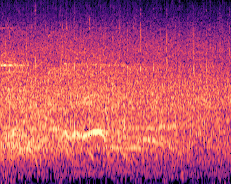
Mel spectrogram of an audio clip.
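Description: crowd, basketball crowd applauding

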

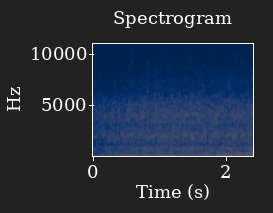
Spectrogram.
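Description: nature, rain falling

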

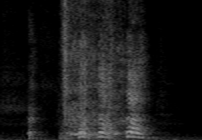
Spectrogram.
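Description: human body sound, sneeze

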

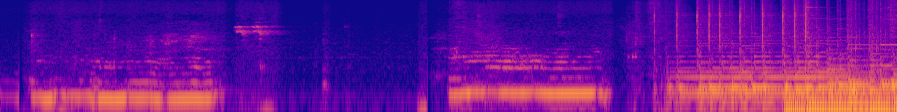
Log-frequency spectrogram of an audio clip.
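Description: animal, dog snoring

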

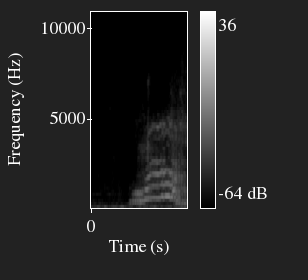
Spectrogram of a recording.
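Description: animal, cat meowing

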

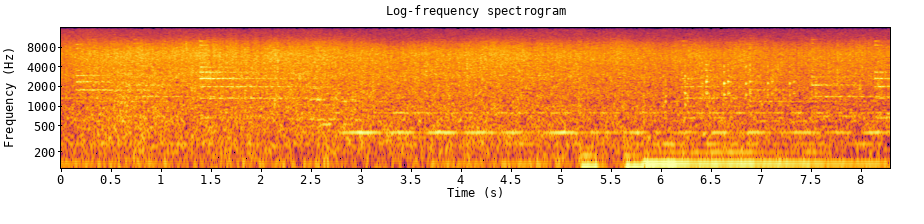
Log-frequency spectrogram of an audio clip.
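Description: nature, raging waterfall

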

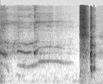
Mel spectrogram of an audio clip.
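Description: animal, cat meowing

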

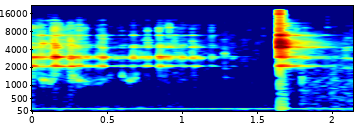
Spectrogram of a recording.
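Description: household object, glasses clinking

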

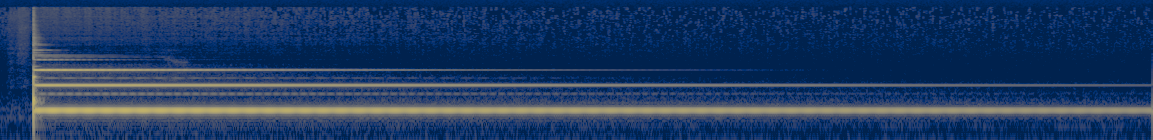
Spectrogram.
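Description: singing bowl ringing

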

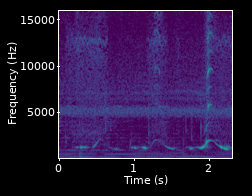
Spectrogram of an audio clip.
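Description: sound effect, whistle

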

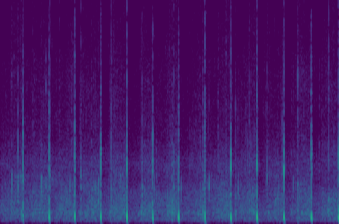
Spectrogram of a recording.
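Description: crowd, applause

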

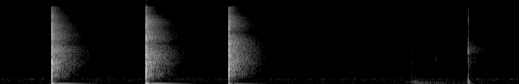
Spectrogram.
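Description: human body sound, three hand slaps

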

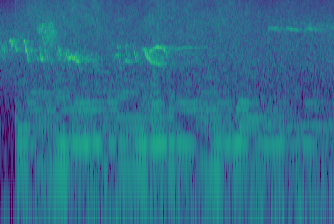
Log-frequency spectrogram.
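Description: insect, bees buzzing

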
